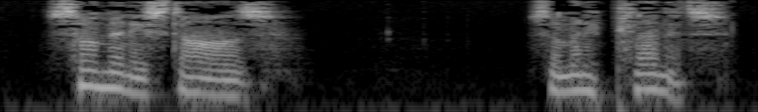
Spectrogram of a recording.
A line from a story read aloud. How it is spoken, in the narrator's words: sighed Geraldine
